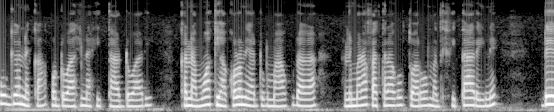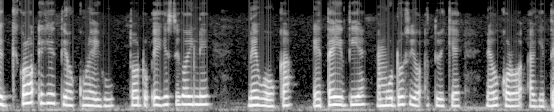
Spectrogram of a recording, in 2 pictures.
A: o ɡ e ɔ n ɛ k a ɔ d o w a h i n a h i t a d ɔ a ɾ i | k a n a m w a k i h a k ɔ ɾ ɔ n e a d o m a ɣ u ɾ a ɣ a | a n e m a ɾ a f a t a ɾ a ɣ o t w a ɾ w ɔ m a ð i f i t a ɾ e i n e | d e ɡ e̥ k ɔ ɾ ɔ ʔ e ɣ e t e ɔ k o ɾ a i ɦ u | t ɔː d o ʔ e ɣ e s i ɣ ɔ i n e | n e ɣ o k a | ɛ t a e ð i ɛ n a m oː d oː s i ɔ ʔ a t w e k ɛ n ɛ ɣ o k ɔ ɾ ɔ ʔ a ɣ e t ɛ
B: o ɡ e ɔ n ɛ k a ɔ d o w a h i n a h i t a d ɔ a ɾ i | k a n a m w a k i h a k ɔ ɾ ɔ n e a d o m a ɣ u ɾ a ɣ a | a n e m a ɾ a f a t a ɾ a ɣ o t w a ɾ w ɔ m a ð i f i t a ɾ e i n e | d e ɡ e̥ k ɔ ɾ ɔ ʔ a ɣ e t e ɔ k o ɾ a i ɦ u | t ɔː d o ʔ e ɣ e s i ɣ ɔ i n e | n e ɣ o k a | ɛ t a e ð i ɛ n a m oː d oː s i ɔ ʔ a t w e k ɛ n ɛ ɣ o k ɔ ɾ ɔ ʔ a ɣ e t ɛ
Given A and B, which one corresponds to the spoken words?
A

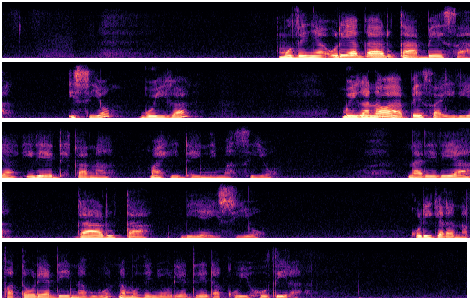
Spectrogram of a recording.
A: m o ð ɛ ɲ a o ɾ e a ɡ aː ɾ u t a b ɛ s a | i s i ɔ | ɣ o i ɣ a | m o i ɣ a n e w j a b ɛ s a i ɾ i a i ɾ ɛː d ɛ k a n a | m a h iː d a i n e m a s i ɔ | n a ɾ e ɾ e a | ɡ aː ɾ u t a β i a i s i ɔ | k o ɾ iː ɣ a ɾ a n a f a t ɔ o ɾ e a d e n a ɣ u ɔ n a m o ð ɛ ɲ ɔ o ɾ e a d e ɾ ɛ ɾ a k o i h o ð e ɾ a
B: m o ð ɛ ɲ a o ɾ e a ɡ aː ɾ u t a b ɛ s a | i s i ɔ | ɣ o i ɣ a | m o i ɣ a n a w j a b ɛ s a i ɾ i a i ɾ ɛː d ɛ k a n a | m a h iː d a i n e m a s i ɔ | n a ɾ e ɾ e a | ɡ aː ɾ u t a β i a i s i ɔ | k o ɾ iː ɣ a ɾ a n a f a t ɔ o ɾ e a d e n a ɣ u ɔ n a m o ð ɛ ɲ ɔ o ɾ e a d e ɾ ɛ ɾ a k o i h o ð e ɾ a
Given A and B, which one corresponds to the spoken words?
B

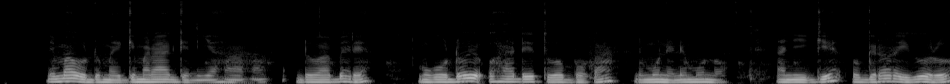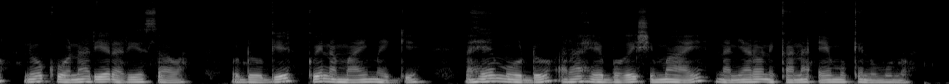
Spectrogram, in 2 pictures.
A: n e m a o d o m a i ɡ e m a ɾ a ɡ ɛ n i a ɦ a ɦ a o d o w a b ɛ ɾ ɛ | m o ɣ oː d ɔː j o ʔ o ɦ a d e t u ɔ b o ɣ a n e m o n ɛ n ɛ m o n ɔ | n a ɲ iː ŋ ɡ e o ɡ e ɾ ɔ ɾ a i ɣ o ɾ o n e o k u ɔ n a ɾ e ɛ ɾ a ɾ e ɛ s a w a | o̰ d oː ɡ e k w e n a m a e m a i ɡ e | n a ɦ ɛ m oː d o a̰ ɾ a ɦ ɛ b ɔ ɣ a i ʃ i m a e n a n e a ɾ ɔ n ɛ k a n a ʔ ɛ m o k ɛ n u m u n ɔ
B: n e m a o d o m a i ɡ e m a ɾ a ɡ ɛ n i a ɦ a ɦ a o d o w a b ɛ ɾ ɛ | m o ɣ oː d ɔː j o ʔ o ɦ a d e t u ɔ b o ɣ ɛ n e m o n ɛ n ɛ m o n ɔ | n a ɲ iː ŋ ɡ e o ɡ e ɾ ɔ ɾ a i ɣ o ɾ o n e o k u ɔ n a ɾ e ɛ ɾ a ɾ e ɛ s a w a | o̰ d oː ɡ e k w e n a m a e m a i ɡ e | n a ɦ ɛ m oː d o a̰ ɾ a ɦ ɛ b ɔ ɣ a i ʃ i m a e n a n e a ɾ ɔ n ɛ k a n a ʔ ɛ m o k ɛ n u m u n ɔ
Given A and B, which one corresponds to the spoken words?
A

